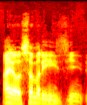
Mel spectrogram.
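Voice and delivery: usual speaking voice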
